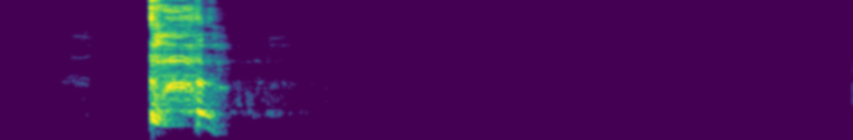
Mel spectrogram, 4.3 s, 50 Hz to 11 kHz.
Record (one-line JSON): {"cough_length": "4.3 s", "cough_amplitude": 32767, "cough_signal_mean_std_ratio": 0.2, "survey_phase": "beta (2021-08-13 to 2022-03-07)", "age": "18-44", "gender": "Female", "wearing_mask": "No", "symptom_runny_or_blocked_nose": true, "symptom_sore_throat": true, "symptom_fatigue": true, "symptom_change_to_sense_of_smell_or_taste": true, "smoker_status": "Never smoked", "respiratory_condition_asthma": false, "respiratory_condition_other": false, "recruitment_source": "Test and Trace", "submission_delay": "2 days", "covid_test_result": "Positive", "covid_test_method": "ePCR"}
